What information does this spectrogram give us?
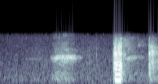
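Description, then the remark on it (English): A short, loud, guttural belch bursts out after a faint low murmur, followed moments later by a second, briefer throaty burst. No one speaks. “Yeah, I was about to make a good vegan joke, and he has to belch.”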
